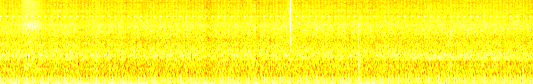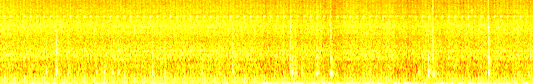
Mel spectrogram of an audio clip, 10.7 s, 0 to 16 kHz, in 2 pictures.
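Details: Mitsubishi Lancer CE, battery held its charge: a steady, even idle with no knocks, misses or whine, and the system is charging at 14.5 V.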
